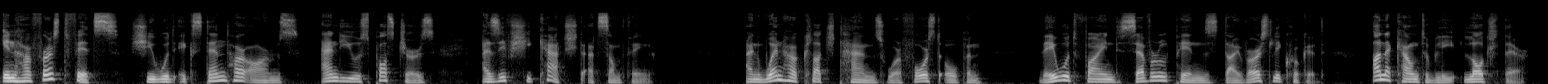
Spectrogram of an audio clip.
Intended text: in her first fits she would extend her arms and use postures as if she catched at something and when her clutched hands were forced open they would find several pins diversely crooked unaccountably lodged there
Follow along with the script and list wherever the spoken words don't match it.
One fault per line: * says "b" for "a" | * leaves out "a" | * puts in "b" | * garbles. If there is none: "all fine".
all fine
